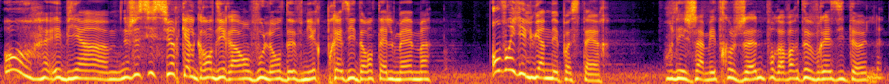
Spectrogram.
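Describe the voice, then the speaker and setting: Self-important woman leader for sci-fi audio comedy, female actor: measured, patronising, middle register. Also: medium pitch, lively intonation, darkish tone, slight background noise, close to an everyday voice. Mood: smug. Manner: haughty, measured, condescending. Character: vain, condescending woman president of a space colony. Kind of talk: French audio comedy drama.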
